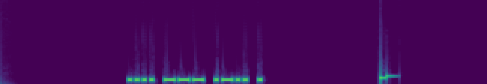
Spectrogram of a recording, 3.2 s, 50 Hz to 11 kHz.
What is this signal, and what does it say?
Morse code, heard as a keyed tone, about 52 wpm, 700 Hz. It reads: HOLE
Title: Sentences from Top 1600 Words - New Word Drill - 50wpm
